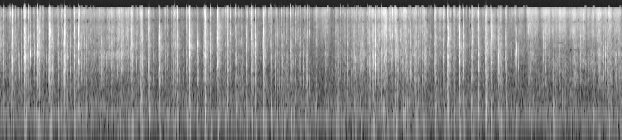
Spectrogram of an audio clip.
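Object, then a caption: Paper envelope. Fingernails tap and scratch the surface of a medium, flat, brown kraft paper envelope held in both hands. The result is a dense, irregular run of short, crisp clicks and papery scrapes with a bright edge, over a faint, steady low hum.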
